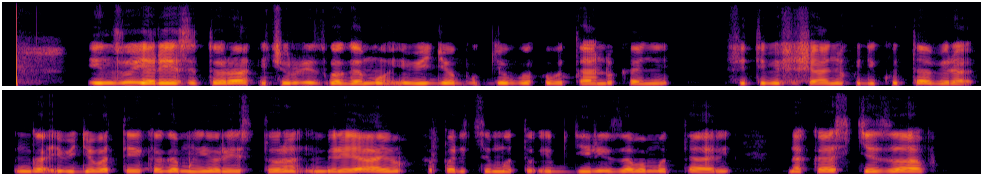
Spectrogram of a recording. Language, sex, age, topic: Kinyarwanda, male, 18-24, finance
